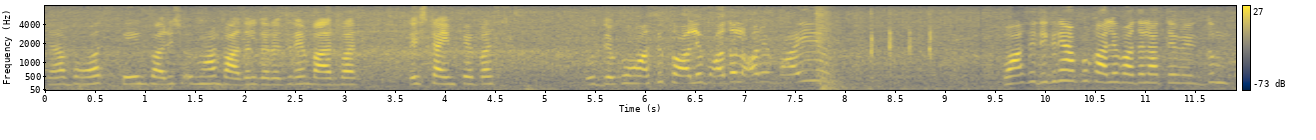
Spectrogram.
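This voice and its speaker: A woman's voice: high voice, fairly even intonation, normal speed. A woman who runs an animal shelter, chatting casually to her viewers and speaking with care so she doesn't trip over her words. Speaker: animal rescuer running a shelter. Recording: noisy phone recording with rain behind.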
